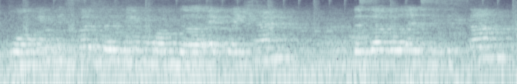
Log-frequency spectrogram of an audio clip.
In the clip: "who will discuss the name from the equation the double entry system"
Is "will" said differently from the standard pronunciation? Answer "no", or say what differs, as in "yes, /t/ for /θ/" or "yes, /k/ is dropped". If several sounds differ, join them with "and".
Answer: yes, /n/ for /l/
